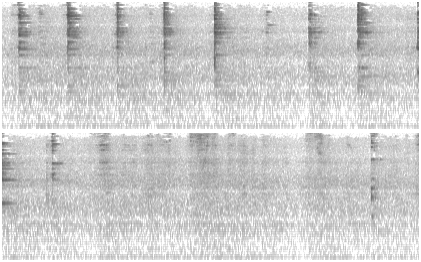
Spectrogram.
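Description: A hollow, gold-finished decorative metal pumpkin with ribbed segments and a wire stem is tapped with long painted nails. Ten short, bright metallic clicks with very brief ring are heard, coming in an uneven rhythm over a steady low hum.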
